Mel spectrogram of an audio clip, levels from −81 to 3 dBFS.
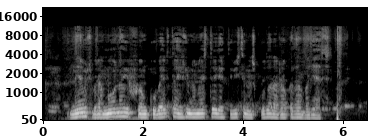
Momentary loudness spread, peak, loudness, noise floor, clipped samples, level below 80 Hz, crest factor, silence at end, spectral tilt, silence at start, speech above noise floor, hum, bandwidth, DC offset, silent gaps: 10 LU; -6 dBFS; -23 LUFS; -43 dBFS; under 0.1%; -44 dBFS; 18 dB; 0.35 s; -6.5 dB/octave; 0.15 s; 22 dB; none; 11.5 kHz; under 0.1%; none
